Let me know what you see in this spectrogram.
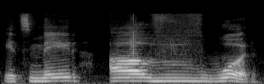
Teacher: It's not a wood with an unvoiced F. It's all voiced and it's all connected. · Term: voiced V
